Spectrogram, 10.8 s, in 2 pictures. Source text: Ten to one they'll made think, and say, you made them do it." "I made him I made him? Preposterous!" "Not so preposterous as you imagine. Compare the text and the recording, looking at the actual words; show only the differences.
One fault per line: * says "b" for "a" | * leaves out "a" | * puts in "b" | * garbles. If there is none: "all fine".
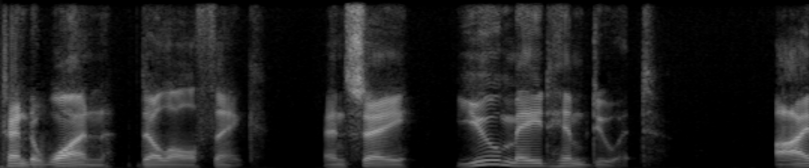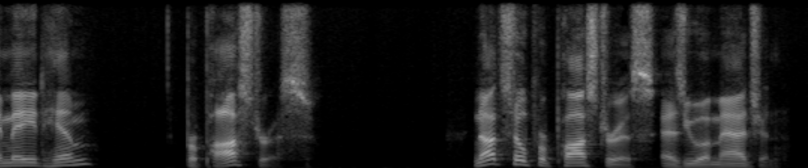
* says "all" for "made"
* says "him" for "them"
* leaves out "I made him"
